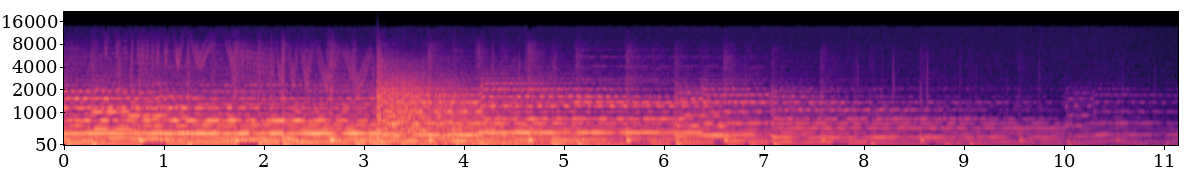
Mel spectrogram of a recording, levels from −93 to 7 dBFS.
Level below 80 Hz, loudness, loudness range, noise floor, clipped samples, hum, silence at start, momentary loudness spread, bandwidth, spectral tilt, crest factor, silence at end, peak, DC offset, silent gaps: -28 dBFS; -15 LUFS; 19 LU; -42 dBFS; under 0.1%; none; 0 s; 19 LU; 11.5 kHz; -8 dB/octave; 16 dB; 0.55 s; 0 dBFS; under 0.1%; none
